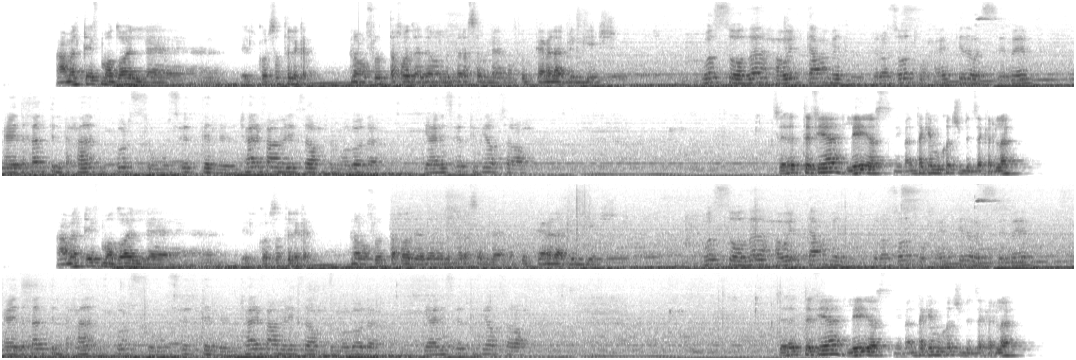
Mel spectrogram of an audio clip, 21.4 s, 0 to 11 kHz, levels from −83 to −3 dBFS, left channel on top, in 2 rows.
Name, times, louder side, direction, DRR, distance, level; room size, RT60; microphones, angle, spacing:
voice 1, 0.5-3.0 3.5-6.1 18.4-20.8, equal, 75° left, 0.7 m, -30 dB
sound 1, 0.9-16.5 17.3-17.4, right 1 dB, 40° right, 0.6 m, -33 dB
sound 2, 3.9-19.0, right 1 dB, 85° right, 0.5 m, -42 dB
voice 2, 7.0-10.3 10.7-14.5 14.9-16.0, left 2 dB, 5° left, 0.4 m, -35 dB
4.0 x 2.5 x 2.6 m
head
